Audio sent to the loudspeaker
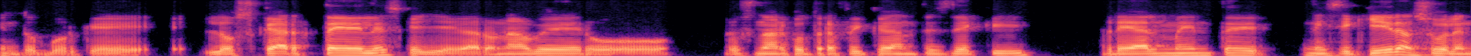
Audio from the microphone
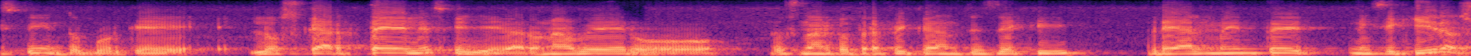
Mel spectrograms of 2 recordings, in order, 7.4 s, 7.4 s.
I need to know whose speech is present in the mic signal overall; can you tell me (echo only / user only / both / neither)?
echo only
